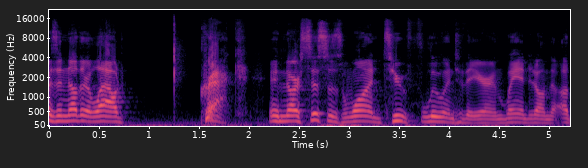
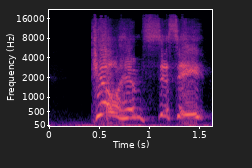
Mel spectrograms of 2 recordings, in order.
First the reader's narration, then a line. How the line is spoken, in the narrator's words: she shrieked Bellatrix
